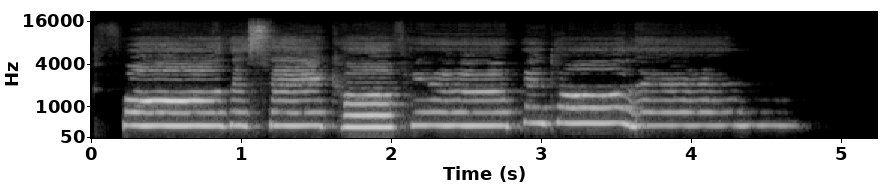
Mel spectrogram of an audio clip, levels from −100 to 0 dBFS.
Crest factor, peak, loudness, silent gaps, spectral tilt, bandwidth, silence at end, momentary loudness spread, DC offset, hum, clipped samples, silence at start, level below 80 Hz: 14 dB; -12 dBFS; -26 LUFS; none; -1.5 dB/octave; 15 kHz; 0.55 s; 16 LU; under 0.1%; none; under 0.1%; 0.2 s; -80 dBFS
